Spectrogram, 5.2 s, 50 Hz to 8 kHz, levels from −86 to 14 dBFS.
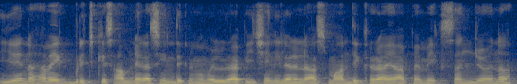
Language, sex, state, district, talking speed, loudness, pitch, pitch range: Hindi, male, Uttar Pradesh, Jalaun, 335 wpm, -21 LUFS, 135 Hz, 130-140 Hz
